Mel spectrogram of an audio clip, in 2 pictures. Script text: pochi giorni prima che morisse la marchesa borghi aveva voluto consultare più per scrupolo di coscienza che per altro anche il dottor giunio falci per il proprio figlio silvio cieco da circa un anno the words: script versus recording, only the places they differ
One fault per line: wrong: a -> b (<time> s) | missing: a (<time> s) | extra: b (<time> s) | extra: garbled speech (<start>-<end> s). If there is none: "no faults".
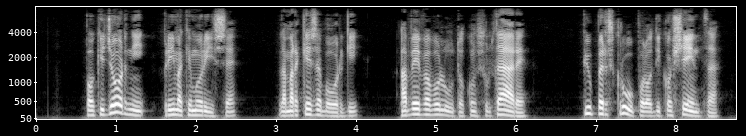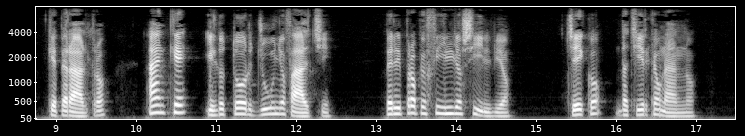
no faults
